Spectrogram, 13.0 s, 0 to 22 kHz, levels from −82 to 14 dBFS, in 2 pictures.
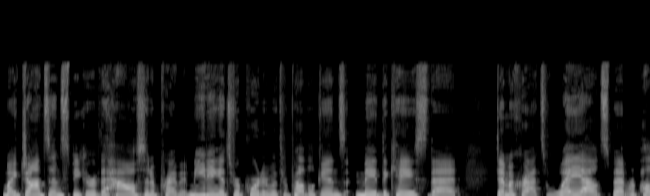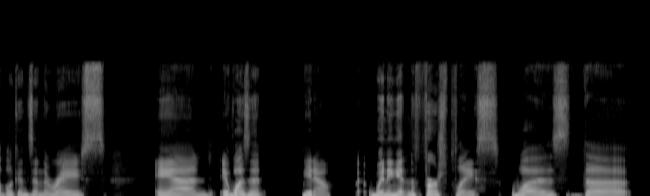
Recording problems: none

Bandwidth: 14.5 kHz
